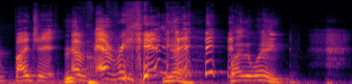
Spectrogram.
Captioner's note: laugh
